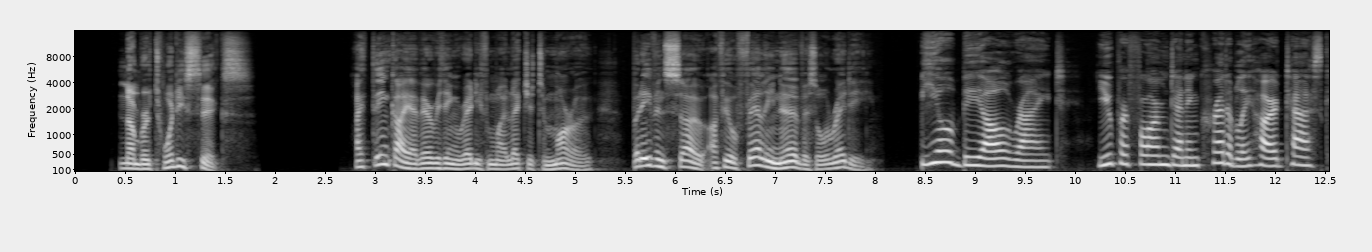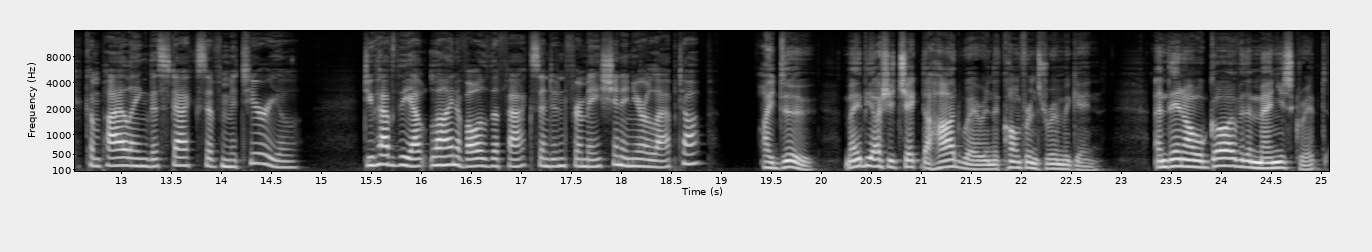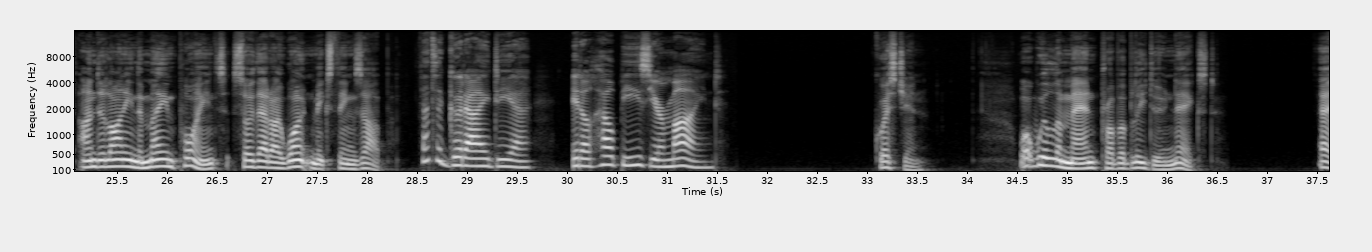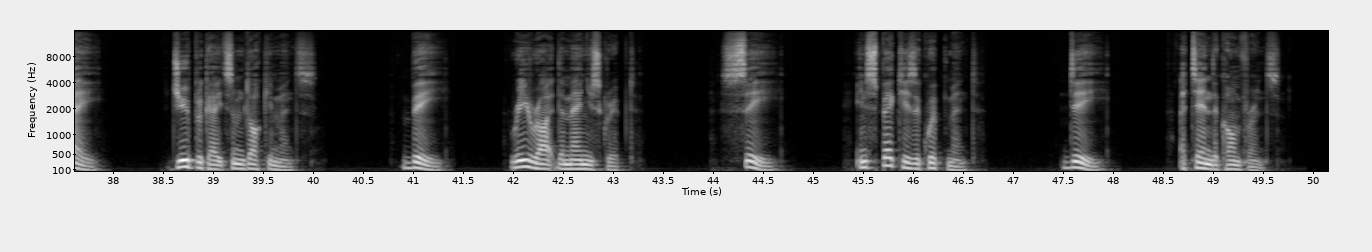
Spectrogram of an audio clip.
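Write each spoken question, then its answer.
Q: What will the man probably do next?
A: C: Inspect his equipment.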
